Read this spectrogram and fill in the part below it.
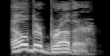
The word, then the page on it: elder brother: American English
